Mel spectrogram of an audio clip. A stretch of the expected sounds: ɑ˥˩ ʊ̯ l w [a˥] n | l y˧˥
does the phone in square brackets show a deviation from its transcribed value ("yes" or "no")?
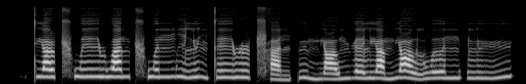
yes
